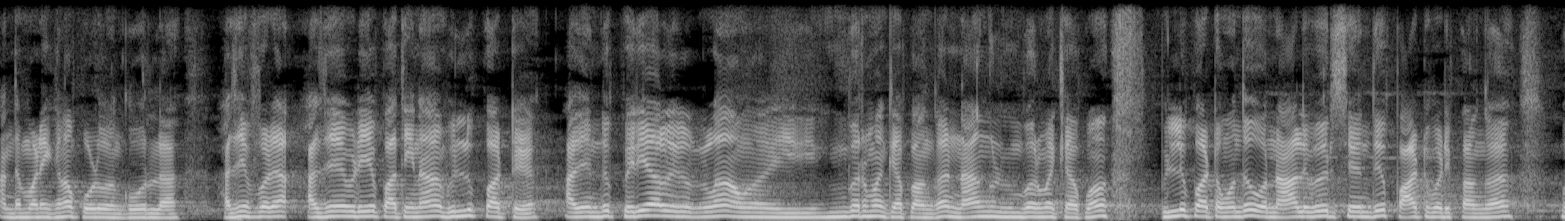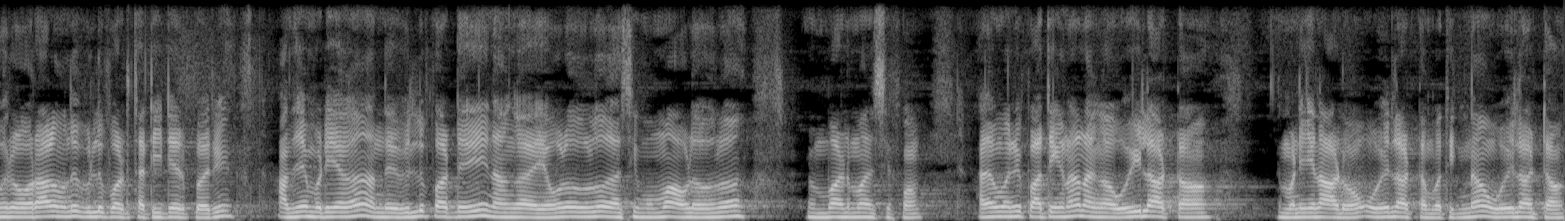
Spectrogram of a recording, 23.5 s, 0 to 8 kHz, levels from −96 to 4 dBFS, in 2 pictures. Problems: none marked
